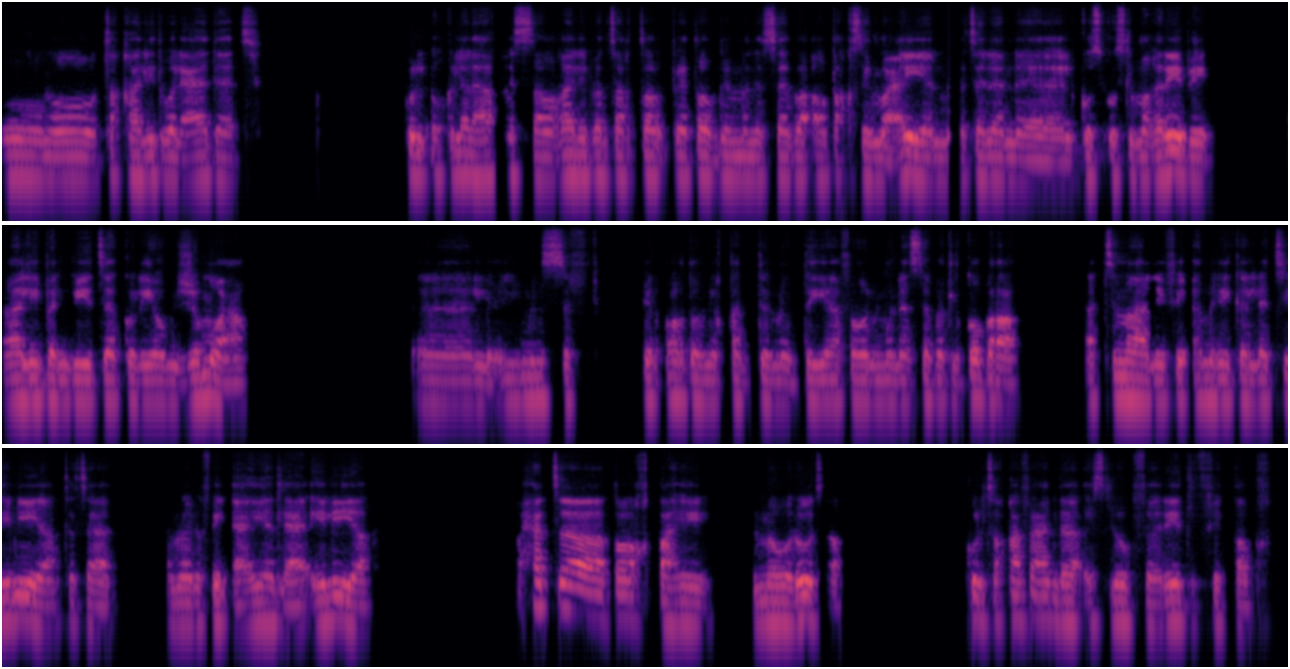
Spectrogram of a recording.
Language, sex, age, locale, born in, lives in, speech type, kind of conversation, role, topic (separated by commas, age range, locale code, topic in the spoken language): Arabic, male, 30-34, ar-MA, Morocco, France, conversation, unstructured, none, إنت بتحب تجرّب أكلات من ثقافات مختلفة، وأنهي نوع عجبك أكتر؟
